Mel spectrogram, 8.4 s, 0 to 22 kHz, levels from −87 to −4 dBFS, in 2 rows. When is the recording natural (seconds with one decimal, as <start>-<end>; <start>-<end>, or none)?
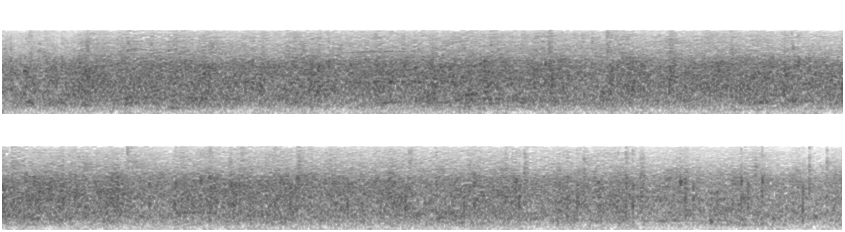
0.0-7.4; 8.0-8.4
